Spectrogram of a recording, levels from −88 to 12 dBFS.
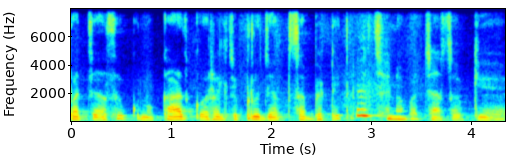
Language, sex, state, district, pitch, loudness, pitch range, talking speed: Maithili, female, Bihar, Begusarai, 175 Hz, -18 LUFS, 165-185 Hz, 235 wpm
